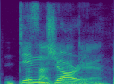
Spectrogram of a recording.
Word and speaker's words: Djarin: Din Djarin. – That's the Mando's name? – D-I-N-D-J-A-R-I-N. – The D is silent? – Yeah.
